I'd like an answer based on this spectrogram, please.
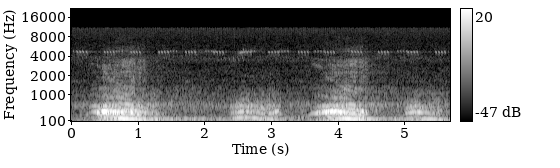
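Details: Olifants River live camera, 4 October 2020: a resting male lion and a second male nearby; two strong moaning roars about three seconds apart, each followed by softer grunts, with a continuous high insect whine behind.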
